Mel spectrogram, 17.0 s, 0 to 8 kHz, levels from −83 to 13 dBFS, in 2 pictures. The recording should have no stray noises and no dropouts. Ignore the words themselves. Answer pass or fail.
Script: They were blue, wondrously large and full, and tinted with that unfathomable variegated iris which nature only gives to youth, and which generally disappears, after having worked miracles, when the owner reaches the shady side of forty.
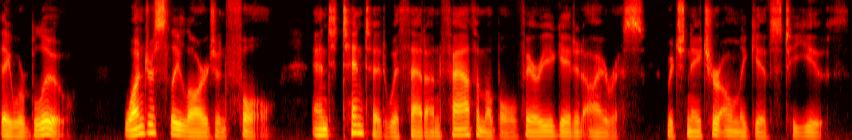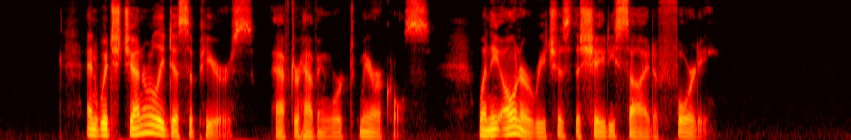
pass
